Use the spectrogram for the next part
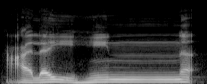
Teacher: نون مشدد پہ غنہ ضروری ہے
